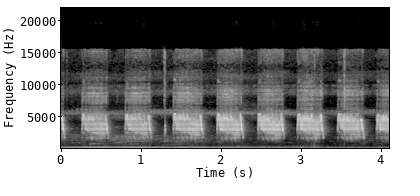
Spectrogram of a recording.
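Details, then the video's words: Caged hill prinia used as a master bird, its song said to fire like an AK-47. Grating buzzy bursts come just over twice a second over a loud steady low hum. "CIBLEK GUNUNG || Melatih Speed dan Tembak Burung Gacoan"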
